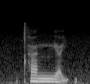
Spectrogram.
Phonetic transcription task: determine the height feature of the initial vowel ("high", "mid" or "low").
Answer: low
